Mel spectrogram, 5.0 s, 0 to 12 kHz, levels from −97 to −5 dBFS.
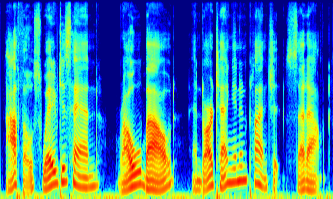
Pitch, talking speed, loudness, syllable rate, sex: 140 Hz, 145 wpm, -20 LUFS, 4.4 syllables/s, male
